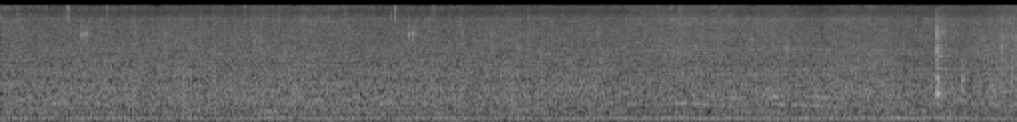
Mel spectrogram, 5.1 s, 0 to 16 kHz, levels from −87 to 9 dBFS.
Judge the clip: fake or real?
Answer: real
